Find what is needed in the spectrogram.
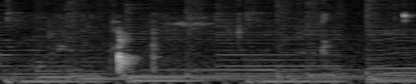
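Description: Soft background music with sustained low notes, and a faint short sound about half a second in.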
